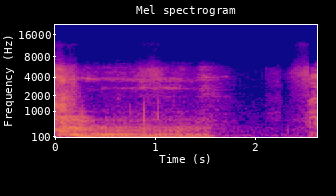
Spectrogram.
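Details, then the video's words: A low, steady growl from an aggressive pet cat in a sweater, held for about a second and a half before fading, with a voice at the start. "Agresif ve Sevimli Kedi"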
